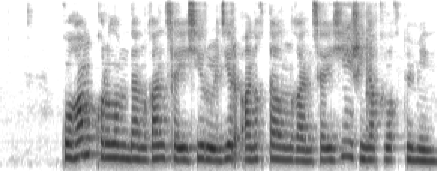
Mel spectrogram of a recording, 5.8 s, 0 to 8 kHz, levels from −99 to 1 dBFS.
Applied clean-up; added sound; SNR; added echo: none; none; none; none.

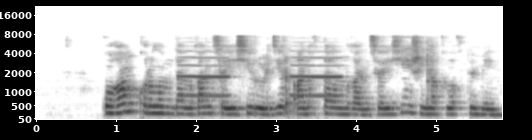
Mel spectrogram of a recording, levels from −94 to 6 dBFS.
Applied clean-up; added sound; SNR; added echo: none; Wind instrument, woodwind instrument; 6 dB; reverberation time 0.2 s.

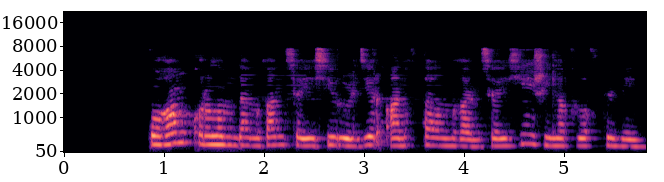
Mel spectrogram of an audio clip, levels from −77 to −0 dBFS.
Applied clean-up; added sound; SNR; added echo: neural mask model DeepFilterNet 3.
